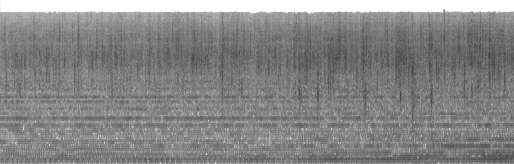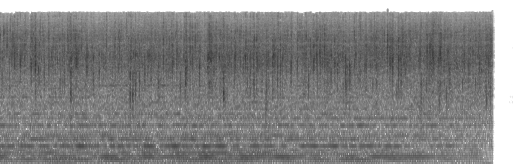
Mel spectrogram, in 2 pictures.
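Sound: rain pouring down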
